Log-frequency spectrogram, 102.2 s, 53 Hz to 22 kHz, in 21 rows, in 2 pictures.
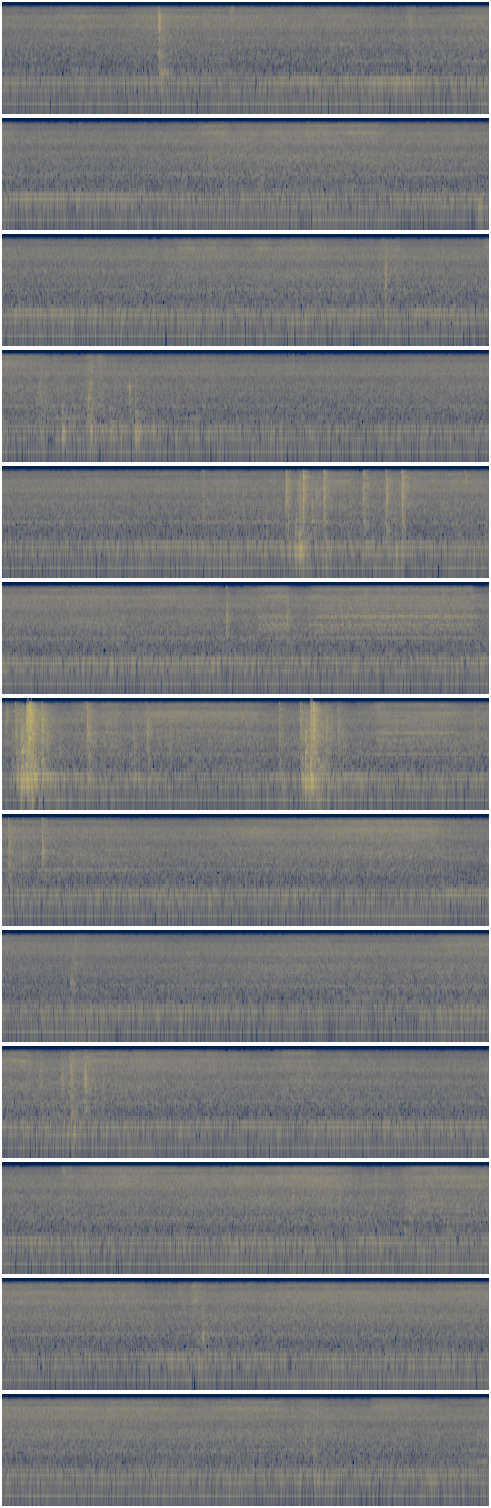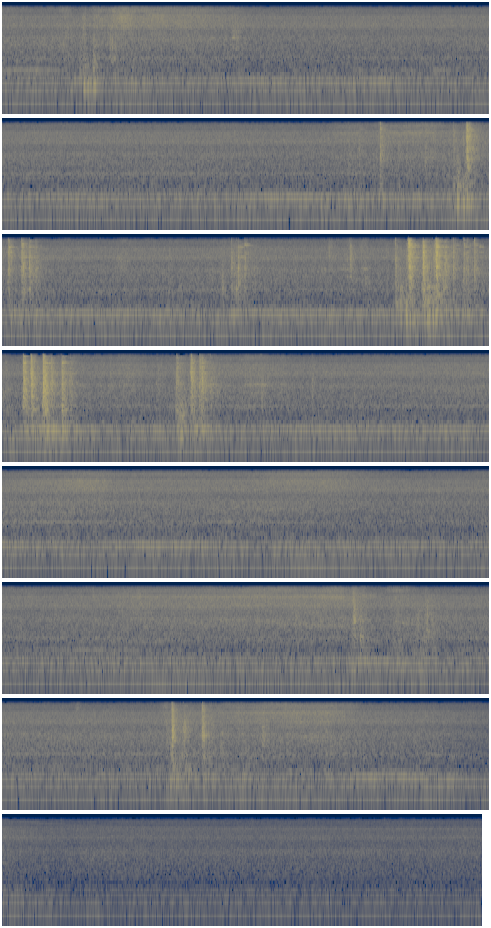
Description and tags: construction backhoe digging up street shovel pavement chunks into dump truck4 Montreal, Canada
backhoe, chunks, construction, digging, into, pavement, shovel, street, up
